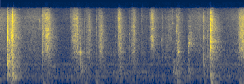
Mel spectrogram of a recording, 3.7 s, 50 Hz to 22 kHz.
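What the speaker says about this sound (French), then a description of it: "je vais peut-être en faire un tirage à 6 cartes" Tarot cards being shuffled for a six-card spread: a run of quick, close riffling and sliding card sounds in an uneven rhythm, with no talking.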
